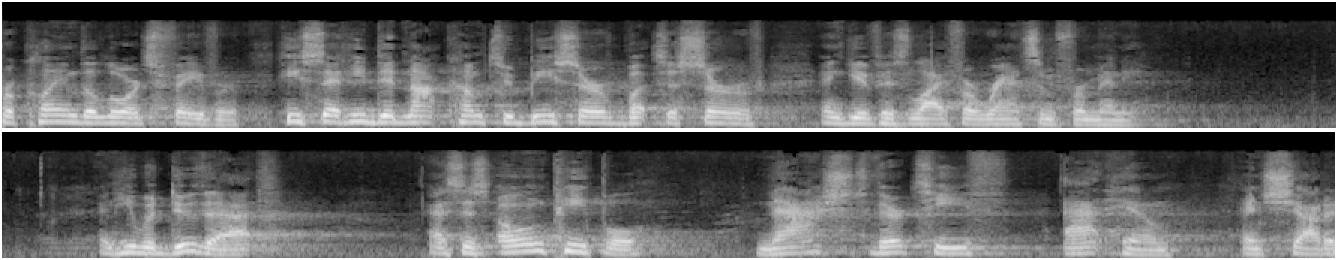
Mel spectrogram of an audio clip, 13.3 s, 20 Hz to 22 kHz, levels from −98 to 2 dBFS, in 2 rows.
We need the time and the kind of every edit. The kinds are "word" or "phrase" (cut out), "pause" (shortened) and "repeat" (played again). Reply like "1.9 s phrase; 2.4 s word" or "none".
1.3 s pause; 8.7 s pause; 10.3 s pause

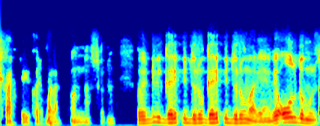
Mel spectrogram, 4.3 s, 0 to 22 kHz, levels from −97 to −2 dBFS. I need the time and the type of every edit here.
2.0 s word; 2.7 s repeat

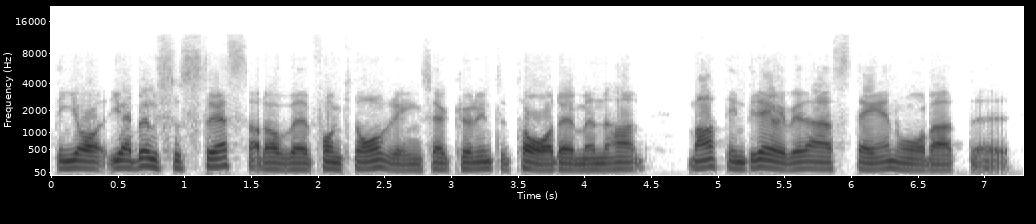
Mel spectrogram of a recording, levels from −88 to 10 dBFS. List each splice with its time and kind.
none

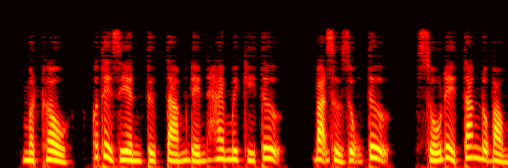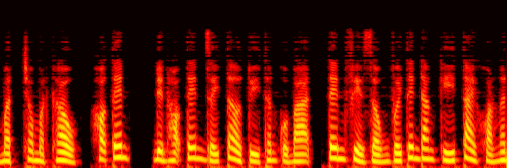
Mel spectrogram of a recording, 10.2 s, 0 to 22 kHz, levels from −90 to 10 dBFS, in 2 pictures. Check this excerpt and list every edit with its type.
3.3 s word; 3.7 s phrase; 5.9 s pause; 7.1 s phrase; 8.2 s pause

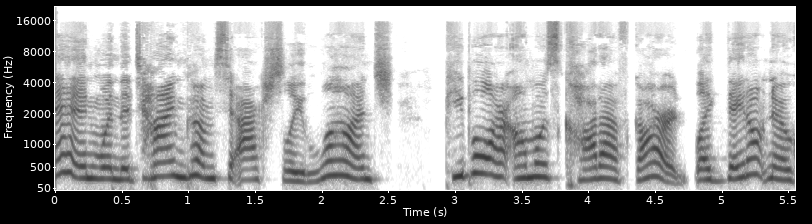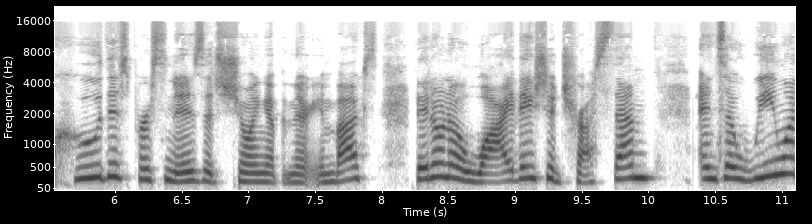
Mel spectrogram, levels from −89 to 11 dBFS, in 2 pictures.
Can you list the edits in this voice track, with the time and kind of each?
none

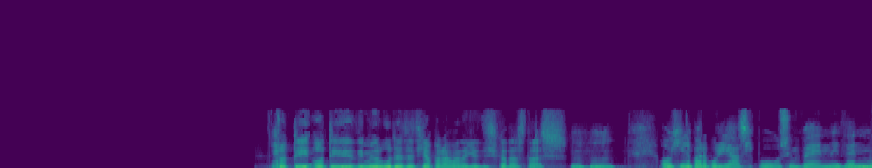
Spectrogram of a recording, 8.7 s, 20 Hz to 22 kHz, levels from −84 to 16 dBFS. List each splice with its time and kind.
2.8 s phrase; 7.5 s word

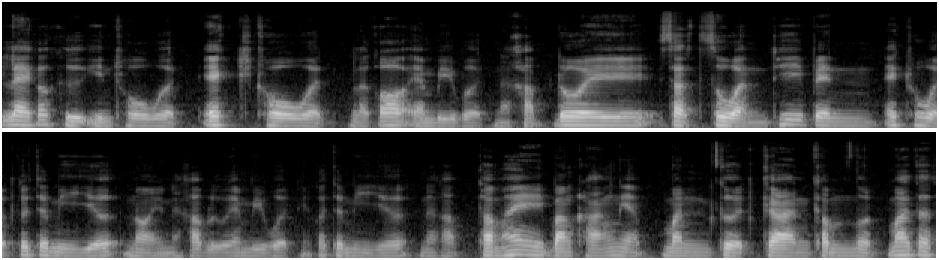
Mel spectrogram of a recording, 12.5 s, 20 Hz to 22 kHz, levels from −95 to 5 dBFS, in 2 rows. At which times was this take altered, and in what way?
3.7 s pause; 9.3 s pause; 10.6 s pause

